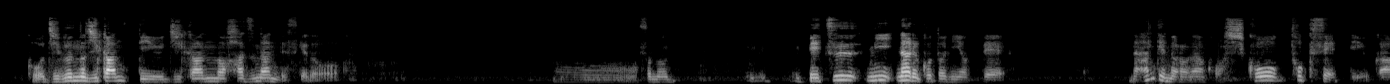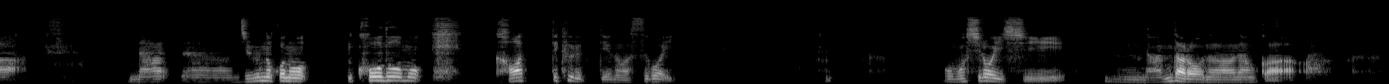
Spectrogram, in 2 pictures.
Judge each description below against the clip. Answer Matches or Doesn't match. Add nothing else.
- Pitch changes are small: Doesn't match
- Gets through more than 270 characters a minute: Doesn't match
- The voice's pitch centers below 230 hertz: Matches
